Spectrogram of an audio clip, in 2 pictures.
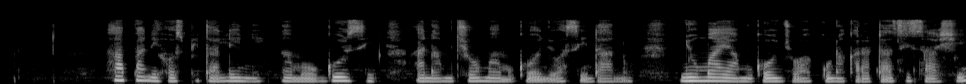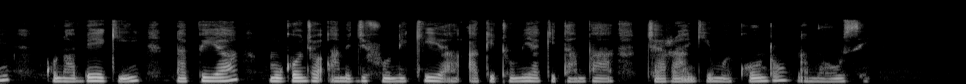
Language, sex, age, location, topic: Swahili, female, 25-35, Nairobi, health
